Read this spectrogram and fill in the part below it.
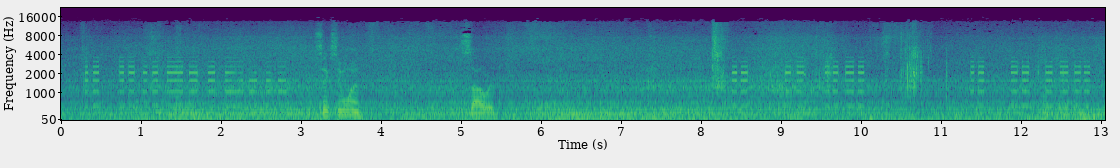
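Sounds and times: surf: 0:00.0 - 0:13.0
wind: 0:00.0 - 0:13.0
metal detector beeps: 0:00.2 - 0:02.9, 0:08.2 - 0:10.1, 0:11.4 - 0:13.0.

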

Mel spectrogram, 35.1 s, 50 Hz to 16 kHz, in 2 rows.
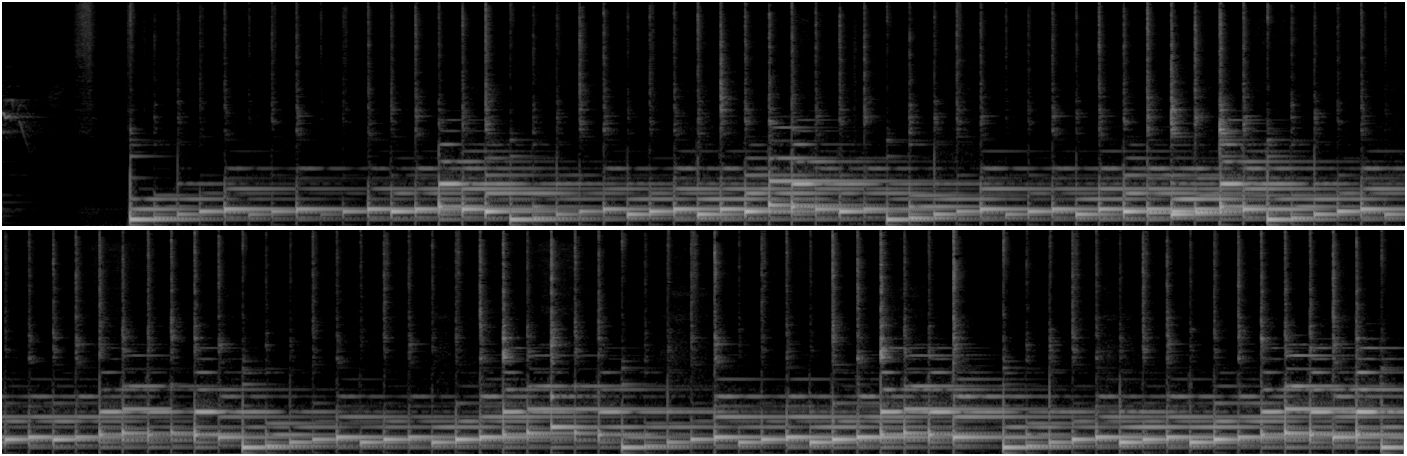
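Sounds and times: handpan notes: 0:01.6 - 0:35.0.

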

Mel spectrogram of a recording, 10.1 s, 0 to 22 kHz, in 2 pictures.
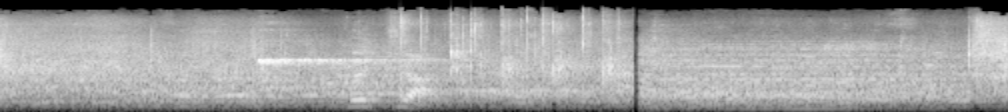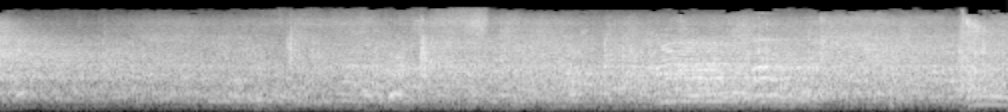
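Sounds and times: skate scraping on ice: 0:05.8 - 0:09.7
rink noise hiss: 0:05.9 - 0:08.3.

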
